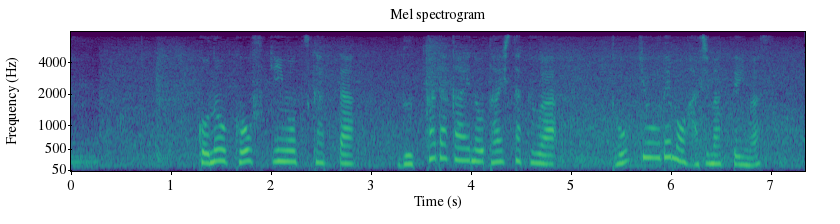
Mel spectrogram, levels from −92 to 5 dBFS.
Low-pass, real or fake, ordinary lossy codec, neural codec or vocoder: 7.2 kHz; real; none; none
